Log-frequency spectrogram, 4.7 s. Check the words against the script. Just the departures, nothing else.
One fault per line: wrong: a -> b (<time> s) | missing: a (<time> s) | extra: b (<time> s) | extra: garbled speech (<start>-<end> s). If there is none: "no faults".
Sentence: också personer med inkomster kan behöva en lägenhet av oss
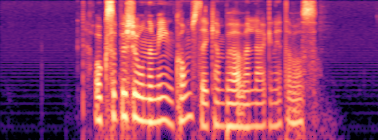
no faults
